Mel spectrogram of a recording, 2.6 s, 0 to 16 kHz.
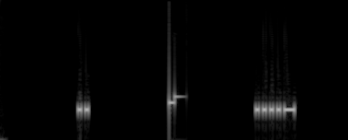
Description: Morse code, heard as a keyed tone, about 46 wpm, 700 Hz. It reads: I 4
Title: Single Letter-Number - Rapid-Fire 45wpm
